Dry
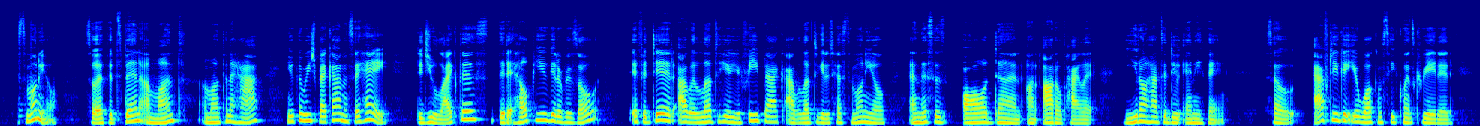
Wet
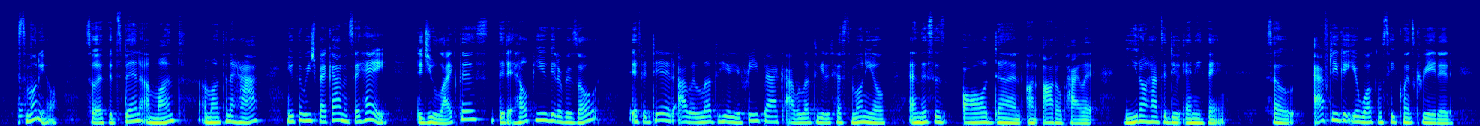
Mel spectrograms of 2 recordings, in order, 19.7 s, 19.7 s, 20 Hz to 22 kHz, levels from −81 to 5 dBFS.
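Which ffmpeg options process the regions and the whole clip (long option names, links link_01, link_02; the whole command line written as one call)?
ffmpeg -i in.wav -filter_complex "[0:a]asettb=1/sr,asplit=3[link_01][link_02][link_03];[link_01]atrim=end=8.534[link_04];[link_02]atrim=start=8.53:end=11.18,asetpts=PTS-STARTPTS,afade=type=in:duration=0.004:curve=qsin,afade=type=out:start_time=2.646:duration=0.004:curve=qsin,lowpass=2700,acompressor=threshold=-27dB:ratio=4:attack=3.2:release=140:knee=1:detection=peak[link_05];[link_03]atrim=start=11.176[link_06];[link_04][link_05]acrossfade=duration=0.004:curve1=hsin:curve2=qsin[link_07];[link_07][link_06]acrossfade=duration=0.004:curve1=qsin:curve2=hsin,alimiter=limit=-14.5dB:level=0:latency=1:release=261,acrossover=split=120|3000[link_08][link_09][link_10];[link_09]acompressor=threshold=-40dB:ratio=6[link_11];[link_08][link_11][link_10]amix=inputs=3:normalize=0,adynamicequalizer=threshold=0.00178:dfrequency=2100:dqfactor=0.7:tfrequency=2100:tqfactor=0.7:attack=5:release=100:ratio=0.375:range=1.5:mode=cutabove:tftype=highshelf" out.wav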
